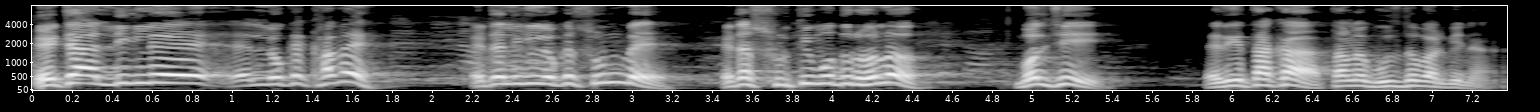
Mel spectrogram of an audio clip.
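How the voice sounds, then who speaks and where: A man's voice: sits high, big pitch swings, moderate pace, pauses often, a little mellow. A man teaching a class on poetic rhythm, who talks playfully, laughs often and acts out quarrels and recites verse. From West Bengal. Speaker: Bengali literature tutor.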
